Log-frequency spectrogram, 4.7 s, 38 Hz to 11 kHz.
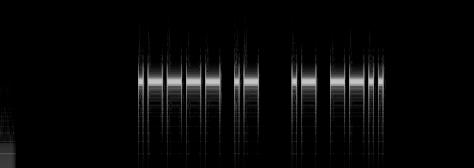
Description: Morse code, heard as a keyed tone, about 25 wpm, 700 Hz. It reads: 1A AZ
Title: Field Day Exchanges - 25wpm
